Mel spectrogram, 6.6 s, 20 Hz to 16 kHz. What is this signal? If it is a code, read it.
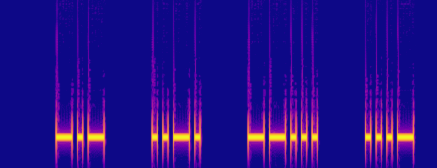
Morse code, heard as a keyed tone, about 15 wpm, spaced as for 9 wpm, 700 Hz. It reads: KF7V
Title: USA Call Signs - 3x Character Spacing - 15wpm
